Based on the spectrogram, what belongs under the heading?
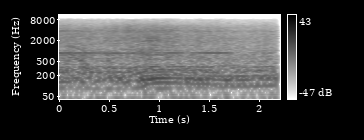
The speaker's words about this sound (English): They drive away.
